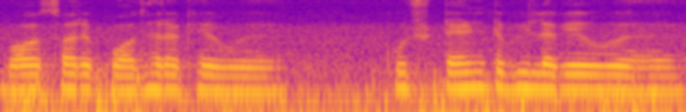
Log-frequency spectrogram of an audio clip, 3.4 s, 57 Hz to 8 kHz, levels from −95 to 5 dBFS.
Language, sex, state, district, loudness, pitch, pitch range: Hindi, male, Chhattisgarh, Raipur, -15 LUFS, 150 Hz, 140-155 Hz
